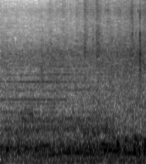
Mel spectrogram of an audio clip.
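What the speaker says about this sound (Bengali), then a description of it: "এই দেখেন এটা খরা গলা একটা মাদি কবুতর" A female Khoragola pigeon coos softly and continuously at close range, a low steady murmur with no voices over it.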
